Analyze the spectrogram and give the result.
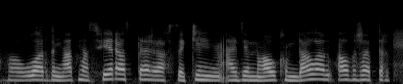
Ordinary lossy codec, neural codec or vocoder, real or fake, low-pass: none; codec, 16 kHz, 1 kbps, FreqCodec, larger model; fake; none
